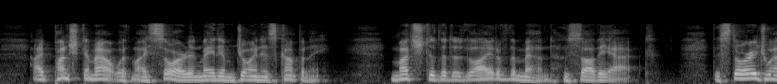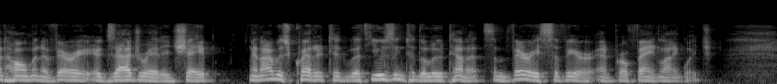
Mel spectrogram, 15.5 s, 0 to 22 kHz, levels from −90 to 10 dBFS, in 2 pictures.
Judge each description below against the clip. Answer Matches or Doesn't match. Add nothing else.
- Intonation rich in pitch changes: Doesn't match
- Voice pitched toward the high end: Doesn't match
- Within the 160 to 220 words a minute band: Matches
